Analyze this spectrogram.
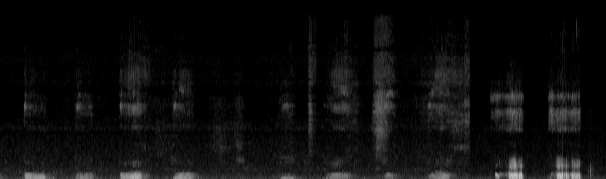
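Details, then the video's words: Sleeping female Holland Lop bunny Blueberry snores while being cuddled. There are whistly, harmonic breath notes about once a second, slightly uneven. Near the end come two louder, rougher snorting bursts. "Cuddling with a SNORING bunny!"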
